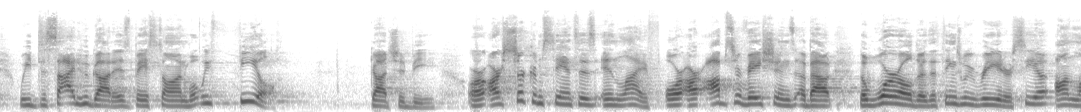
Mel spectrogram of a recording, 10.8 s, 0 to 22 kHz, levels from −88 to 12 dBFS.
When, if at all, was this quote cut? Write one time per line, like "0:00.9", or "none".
none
